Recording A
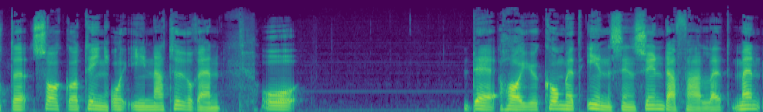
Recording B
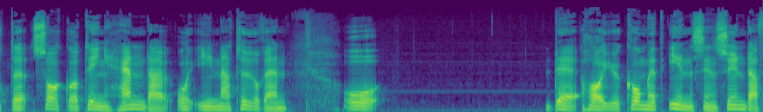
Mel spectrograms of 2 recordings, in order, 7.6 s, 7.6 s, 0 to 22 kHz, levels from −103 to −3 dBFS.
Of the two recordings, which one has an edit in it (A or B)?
A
